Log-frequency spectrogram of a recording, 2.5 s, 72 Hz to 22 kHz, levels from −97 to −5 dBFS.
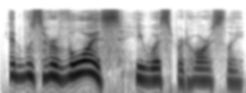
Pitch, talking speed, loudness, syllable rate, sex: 180 Hz, 170 wpm, -18 LUFS, 5.4 syllables/s, female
